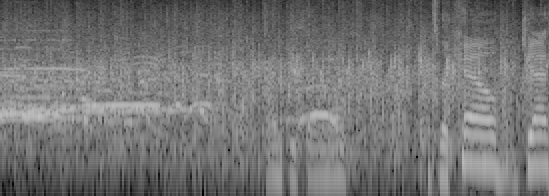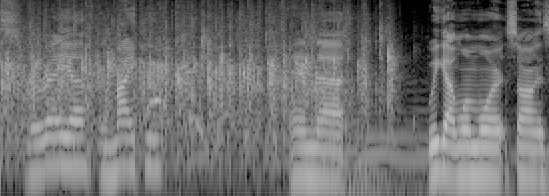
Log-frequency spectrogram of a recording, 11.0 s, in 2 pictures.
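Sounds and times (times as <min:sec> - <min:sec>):
audience applause for the singers at a live music performance: 0:00.0 - 0:09.6
speech: 0:03.1 - 0:03.6, 0:04.3 - 0:07.3, 0:08.4 - 0:10.9.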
